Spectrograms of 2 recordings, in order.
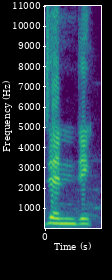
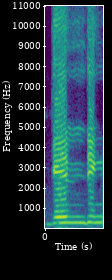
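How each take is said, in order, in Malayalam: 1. ഈ വാക്ക് j ശബ്ദത്തിലാണ് തുടങ്ങുന്നത്. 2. ഈ വാക്ക് hard g ശബ്ദത്തിലാണ് തുടങ്ങുന്നത്.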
